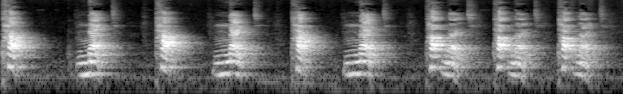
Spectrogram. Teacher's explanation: 순간적으로 P 발음을 끊어주고 코로 넘겨주는 연습을 해주시면 좋겠고요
